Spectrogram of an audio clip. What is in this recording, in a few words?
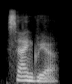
"sangria", Indian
